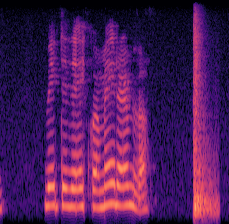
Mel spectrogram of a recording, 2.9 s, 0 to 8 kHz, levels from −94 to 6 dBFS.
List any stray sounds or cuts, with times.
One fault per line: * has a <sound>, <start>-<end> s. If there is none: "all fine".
* has a thud, 2.4-2.8 s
